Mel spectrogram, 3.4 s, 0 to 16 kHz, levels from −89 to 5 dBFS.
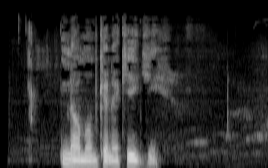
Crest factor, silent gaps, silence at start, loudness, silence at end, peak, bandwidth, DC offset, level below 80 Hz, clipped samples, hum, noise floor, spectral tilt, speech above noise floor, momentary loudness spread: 20 dB; none; 0.35 s; -20 LUFS; 1.3 s; -4 dBFS; 10.5 kHz; under 0.1%; -48 dBFS; under 0.1%; none; -56 dBFS; -6.5 dB/octave; 37 dB; 23 LU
